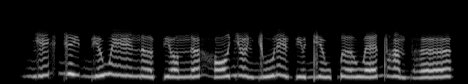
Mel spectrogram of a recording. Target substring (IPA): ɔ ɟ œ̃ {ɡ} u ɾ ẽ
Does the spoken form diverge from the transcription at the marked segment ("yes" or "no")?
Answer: yes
